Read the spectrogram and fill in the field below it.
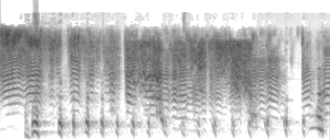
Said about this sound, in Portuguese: Ai, parece uma abelha, gente. Um beijo de abelha.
